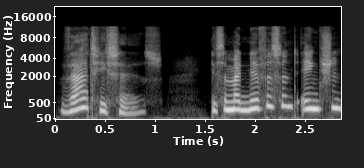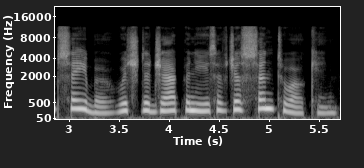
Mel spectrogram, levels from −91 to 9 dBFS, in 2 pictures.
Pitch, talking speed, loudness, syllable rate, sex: 245 Hz, 180 wpm, -17 LUFS, 5.0 syllables/s, female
